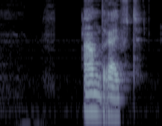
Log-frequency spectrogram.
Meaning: second/third-person singular dependent-clause present indicative of aandrijven
- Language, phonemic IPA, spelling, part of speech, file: Dutch, /ˈandrɛift/, aandrijft, verb, Nl-aandrijft.ogg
